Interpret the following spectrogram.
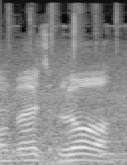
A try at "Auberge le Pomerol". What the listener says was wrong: Not lo, le. Le.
